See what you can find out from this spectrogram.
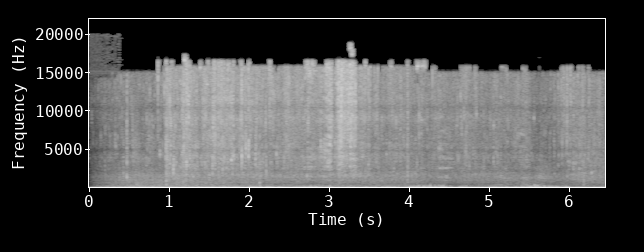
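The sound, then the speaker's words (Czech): Icy water runs and splashes steadily from a hose as people do their usual morning washing outdoors at one degree above zero at an abandoned warehouse where they live, a loud, continuous gush with wind buffeting the microphone and faint voices in the background. “Bio je to deo onoga što se može nazvati uobičajena jutarnja toaleta na jednom stepenu iznad nule ledenom vodom koja dotiče iz creva.”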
